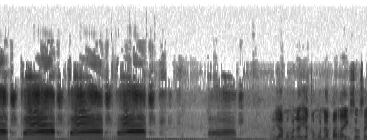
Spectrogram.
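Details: Intense infant crying, apparently irritated because the baby's eyes were covered: about five rising-and-falling wails with brief breaths between, over low room rumble.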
